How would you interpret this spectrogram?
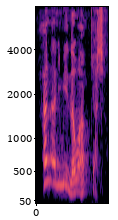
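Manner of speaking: "하나님이 너와 함께 하셔" rising high and full; high, ringing declaration. Shown as a demonstration. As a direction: proclaim it upward to the congregation. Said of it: "그 말을 저한테 들려주셔".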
